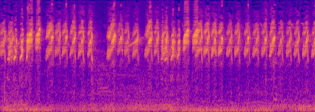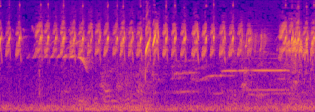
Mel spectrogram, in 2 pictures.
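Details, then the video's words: Flamboyan bird singing, described as melodious and lively: long runs of rapid, high, sharply repeated chattering notes broken by brief pauses, with a thin whistled tone near the end. "SUARA MERDU DAN GACOR BURUNG FLAMBOYAN"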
